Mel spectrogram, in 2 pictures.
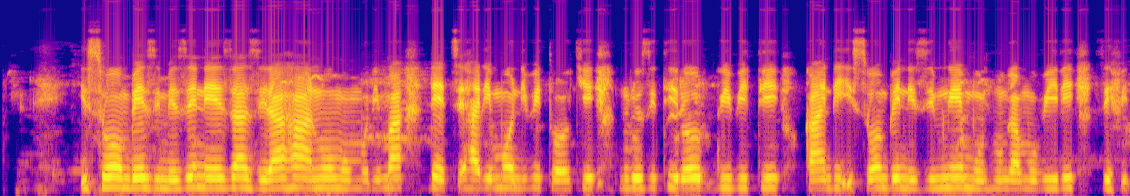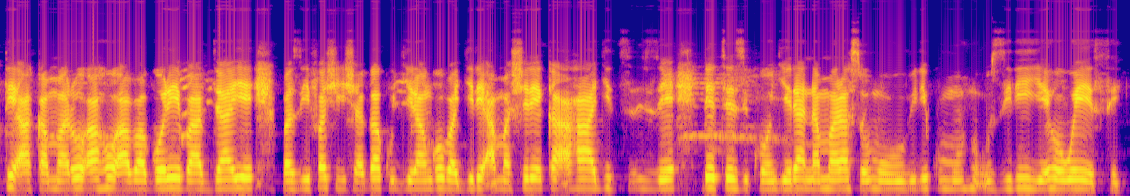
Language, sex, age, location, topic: Kinyarwanda, female, 18-24, Musanze, agriculture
